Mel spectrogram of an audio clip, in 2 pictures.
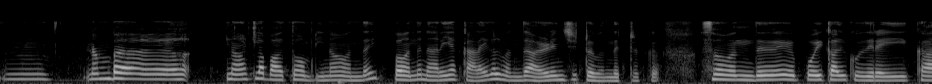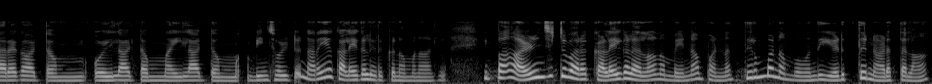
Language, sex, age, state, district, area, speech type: Tamil, female, 18-30, Tamil Nadu, Nagapattinam, rural, spontaneous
